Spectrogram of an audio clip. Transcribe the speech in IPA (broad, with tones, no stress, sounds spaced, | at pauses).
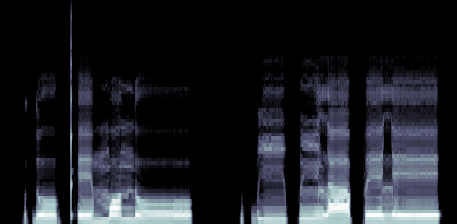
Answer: ɗ o˨ kʼ e˨ m ɔ˦ n ɾ oː˨ | ɓ iː˦ p ĩ˦ l a˨˦ p e˦ l eː˦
